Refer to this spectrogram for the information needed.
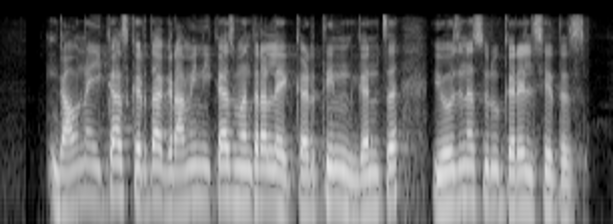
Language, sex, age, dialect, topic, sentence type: Marathi, male, 18-24, Northern Konkan, agriculture, statement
